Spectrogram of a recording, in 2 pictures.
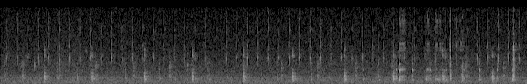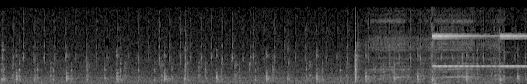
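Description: A clock ticking steadily, about one stronger tick a second with softer ticks between. Near the end a high metallic ringing tone sounds twice, each time fading slowly.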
